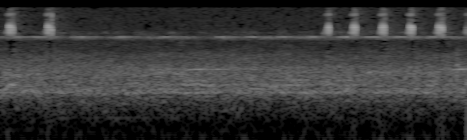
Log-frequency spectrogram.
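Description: An insect calls at night with brief, very high-pitched buzzy pulses, two at first and then a quicker run of six. A thin, steady tone and soft background hiss sit underneath.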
